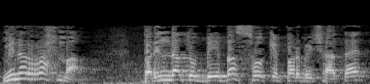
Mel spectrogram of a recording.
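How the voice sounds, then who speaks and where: Man preaching, storytelling sermon, fairly high voice, dull lo-fi recording with faint hiss. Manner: storytelling, recites Arabic verses in a low measured voice.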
